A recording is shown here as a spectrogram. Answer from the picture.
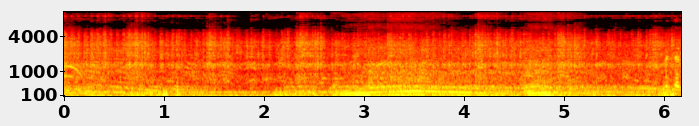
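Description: Off-road 4x4 pickup's engine revving in the mud pit: the pitch climbs and then eases off about three seconds in, with a second, shorter rev near the end.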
